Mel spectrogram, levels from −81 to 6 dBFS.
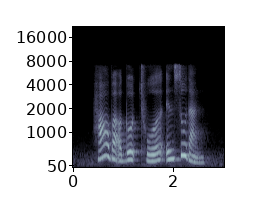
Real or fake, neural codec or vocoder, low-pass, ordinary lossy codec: fake; codec, 24 kHz, 0.9 kbps, WavTokenizer, large speech release; 7.2 kHz; none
